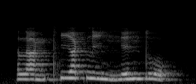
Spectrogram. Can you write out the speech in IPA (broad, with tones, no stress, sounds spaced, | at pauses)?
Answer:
l a˩˦ ŋ tʰ i˧ a̯ k l i˨˩ n ŋ e˧ n d o˨˩ k̚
